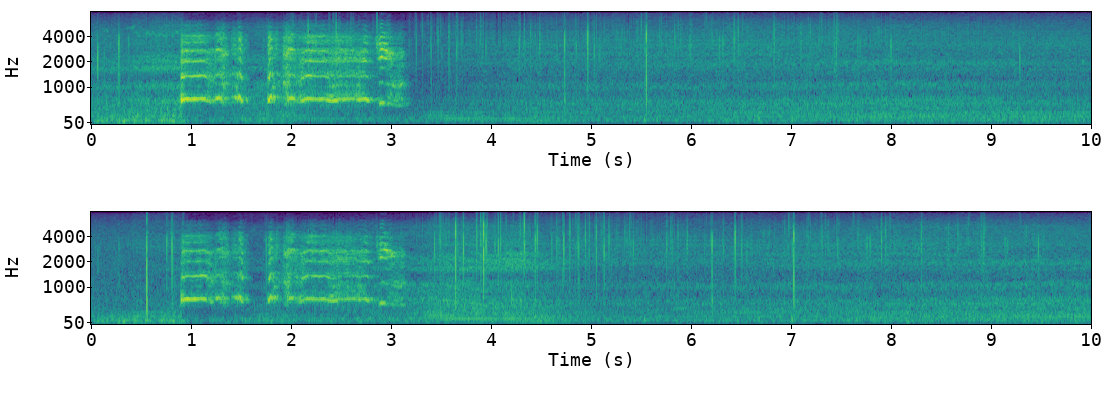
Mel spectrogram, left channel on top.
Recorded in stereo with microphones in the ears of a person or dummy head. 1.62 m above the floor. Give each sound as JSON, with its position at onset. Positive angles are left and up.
{"t": 0.9, "sound": "a scream", "side_deg": 70, "distance_m": 3.5}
